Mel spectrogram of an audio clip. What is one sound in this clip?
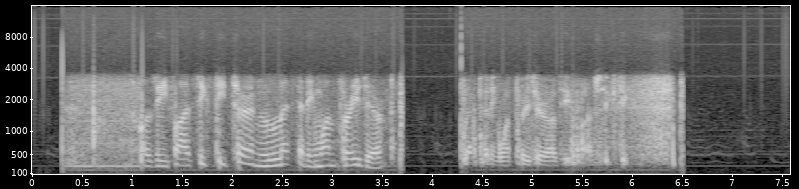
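A young man speaks calmly over a headset radio.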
